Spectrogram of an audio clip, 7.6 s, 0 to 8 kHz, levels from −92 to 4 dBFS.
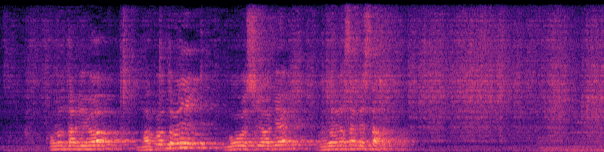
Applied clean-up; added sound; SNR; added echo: none; none; none; reverberation time 1.1 s.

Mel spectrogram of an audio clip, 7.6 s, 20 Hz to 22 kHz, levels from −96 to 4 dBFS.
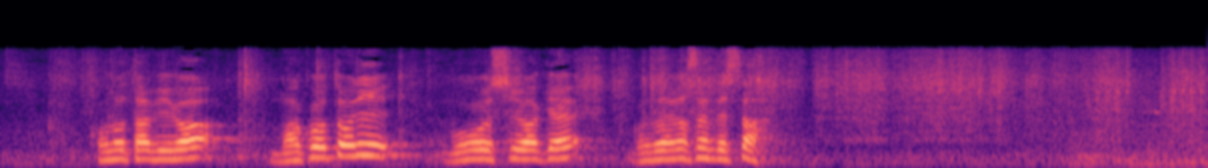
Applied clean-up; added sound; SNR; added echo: none; none; none; none.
